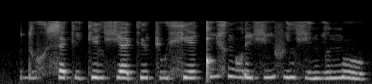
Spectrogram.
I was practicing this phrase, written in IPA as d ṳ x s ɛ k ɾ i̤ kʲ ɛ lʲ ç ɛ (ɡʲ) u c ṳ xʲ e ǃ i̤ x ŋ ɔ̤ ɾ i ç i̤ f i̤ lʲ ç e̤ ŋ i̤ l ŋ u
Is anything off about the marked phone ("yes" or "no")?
yes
